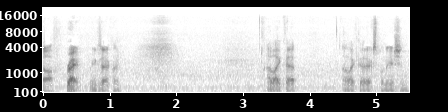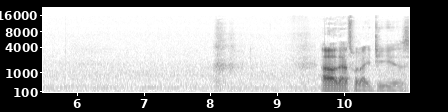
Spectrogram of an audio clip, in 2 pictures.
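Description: A young man speaks calmly and close up, pausing between phrases.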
